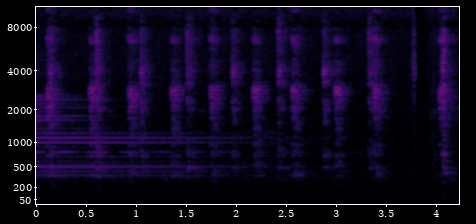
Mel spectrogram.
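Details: Restored Hubert Herr Black Forest cuckoo clock, movement and broken bellow fixed, running on a temporary pendulum from a Romanian cuckoo clock: light regular ticking about two per second with a faint tonal ring; movement even and healthy.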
